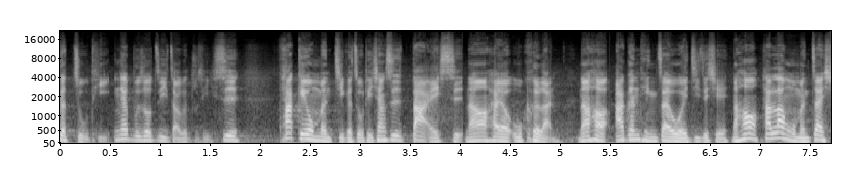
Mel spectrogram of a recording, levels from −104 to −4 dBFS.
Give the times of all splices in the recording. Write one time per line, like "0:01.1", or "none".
none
